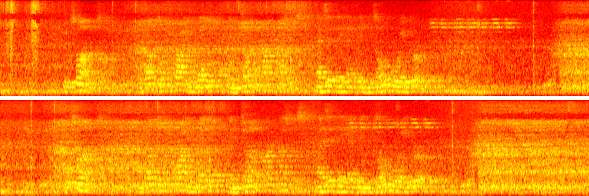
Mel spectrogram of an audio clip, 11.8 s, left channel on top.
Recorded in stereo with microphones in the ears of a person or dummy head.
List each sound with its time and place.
1.2 s a man speaking: 35° left (ahead or behind), 4 m; by 8.5 s 85° left, 4.5 m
